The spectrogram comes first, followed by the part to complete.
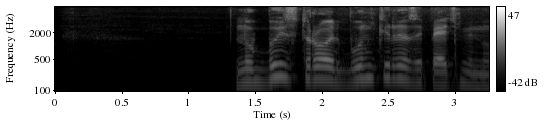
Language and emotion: Russian, neutral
